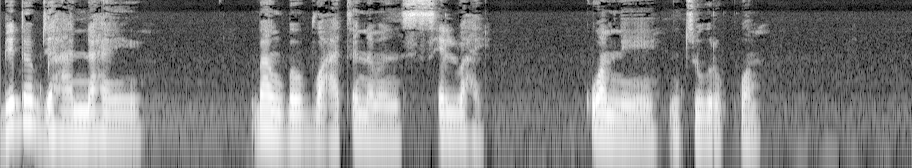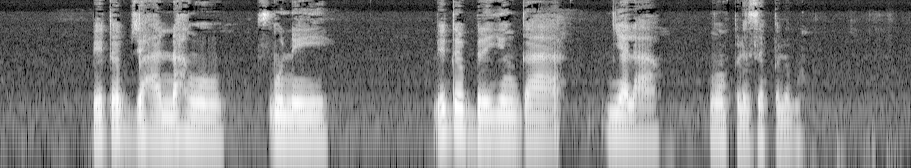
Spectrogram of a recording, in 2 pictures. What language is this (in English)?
Dagbani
